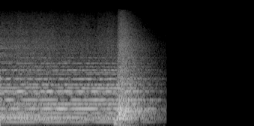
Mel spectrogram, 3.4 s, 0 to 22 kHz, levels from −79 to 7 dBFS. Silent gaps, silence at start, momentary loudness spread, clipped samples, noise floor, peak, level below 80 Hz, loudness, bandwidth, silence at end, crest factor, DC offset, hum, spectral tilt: none; 0 s; 11 LU; under 0.1%; under -90 dBFS; -4 dBFS; -48 dBFS; -18 LUFS; 16 kHz; 1.2 s; 16 dB; under 0.1%; none; -5 dB/octave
